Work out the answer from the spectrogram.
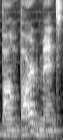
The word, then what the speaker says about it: bombardment: Yet bombardment, now I do pronounce this B.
